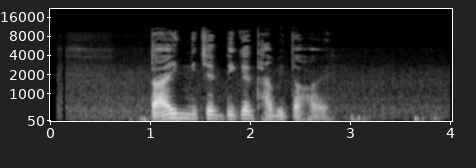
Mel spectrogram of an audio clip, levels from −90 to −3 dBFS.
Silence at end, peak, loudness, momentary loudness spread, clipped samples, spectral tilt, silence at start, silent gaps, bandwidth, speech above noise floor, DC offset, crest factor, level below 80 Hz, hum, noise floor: 1.25 s; 0 dBFS; -22 LUFS; 17 LU; under 0.1%; -6 dB/octave; 0.95 s; none; 11 kHz; 33 dB; under 0.1%; 24 dB; -54 dBFS; none; -54 dBFS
